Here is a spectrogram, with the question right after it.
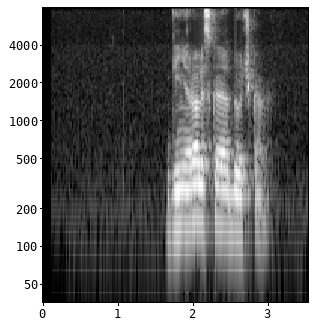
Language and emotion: Russian, neutral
